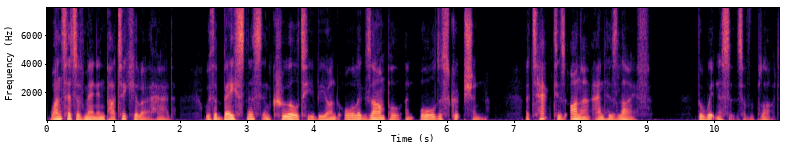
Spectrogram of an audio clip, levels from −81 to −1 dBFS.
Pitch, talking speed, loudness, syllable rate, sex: 125 Hz, 160 wpm, -21 LUFS, 5.0 syllables/s, male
